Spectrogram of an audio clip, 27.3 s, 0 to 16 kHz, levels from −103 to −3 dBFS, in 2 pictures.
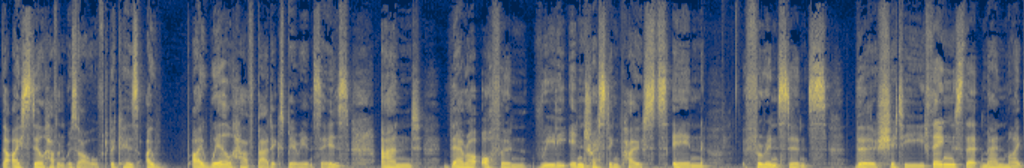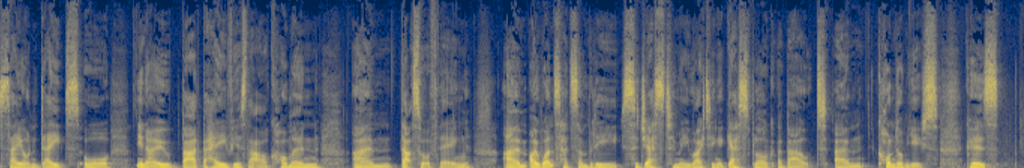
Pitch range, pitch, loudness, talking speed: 125-140 Hz, 130 Hz, -19 LUFS, 135 wpm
